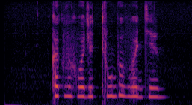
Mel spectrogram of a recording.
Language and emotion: Russian, neutral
